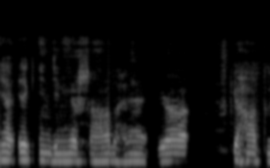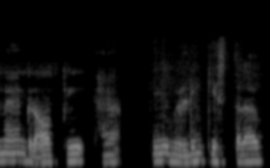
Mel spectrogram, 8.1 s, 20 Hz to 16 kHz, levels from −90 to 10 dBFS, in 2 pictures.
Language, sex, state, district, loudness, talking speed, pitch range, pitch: Hindi, male, Bihar, Jahanabad, -45 LUFS, 135 wpm, 120-130 Hz, 125 Hz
